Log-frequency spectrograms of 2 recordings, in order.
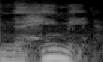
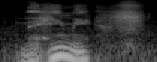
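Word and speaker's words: Najimy: And I was like, oh my God, that's Kathy Nijimy. I thought the J was like Hickam.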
